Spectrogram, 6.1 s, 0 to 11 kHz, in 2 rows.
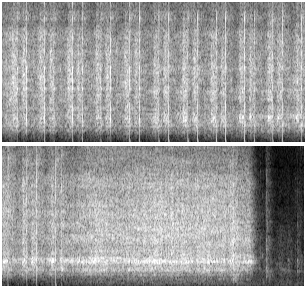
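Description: Small electric motor and gear train of a 1960s Japanese battery-operated tin toy robot running with a steady whirr, freshly oiled at both ends of the motor shaft and running much better. Rapid clicking from the mechanism runs through the first few seconds, and the motor cuts off suddenly near the end.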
